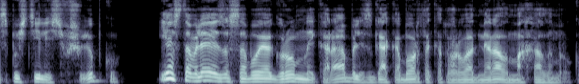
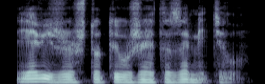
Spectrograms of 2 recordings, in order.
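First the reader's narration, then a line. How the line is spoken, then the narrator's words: Quiet. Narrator (Russian): тихо сказал Блат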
